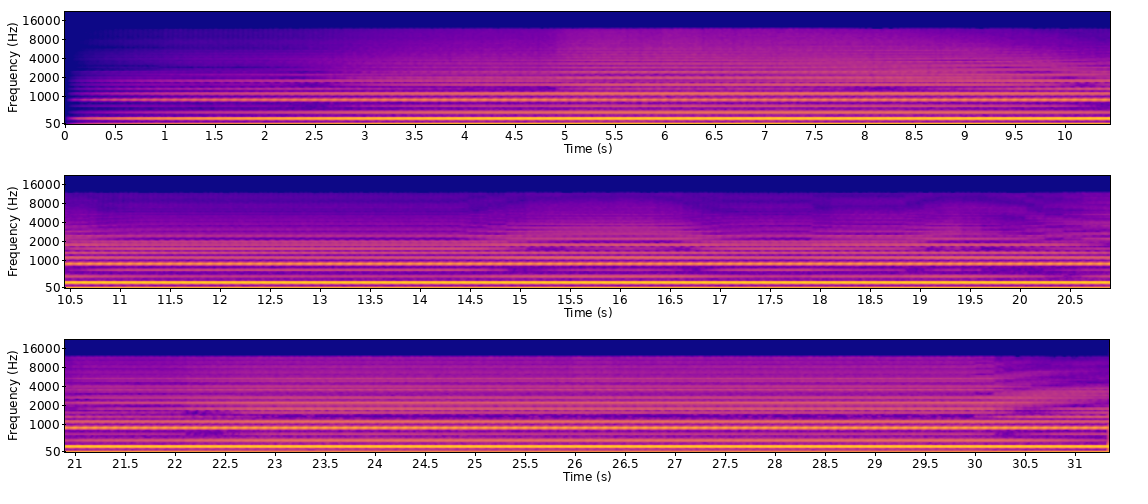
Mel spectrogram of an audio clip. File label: NOISE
